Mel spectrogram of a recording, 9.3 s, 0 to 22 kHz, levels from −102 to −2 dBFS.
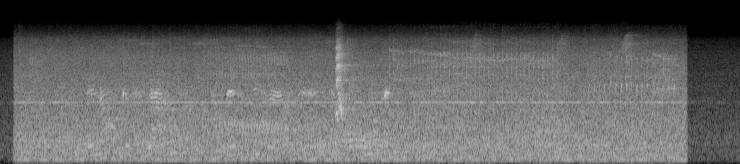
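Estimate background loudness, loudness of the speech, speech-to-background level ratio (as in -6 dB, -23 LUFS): -30.5 LUFS, -34.0 LUFS, -3.5 dB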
